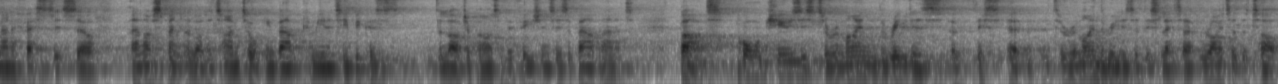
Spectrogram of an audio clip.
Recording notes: This podcast was recorded in the Eucharist Service on the 15th July 2012 at the home of the Moot Community at the Guild Church of St Mary Aldermary.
